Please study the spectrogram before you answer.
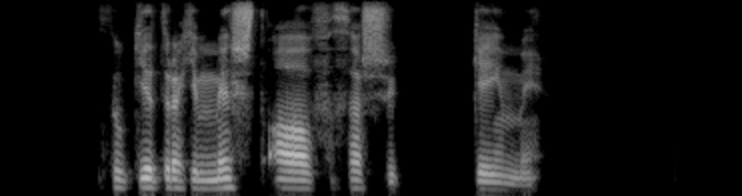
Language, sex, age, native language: Icelandic, male, 15, Icelandic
